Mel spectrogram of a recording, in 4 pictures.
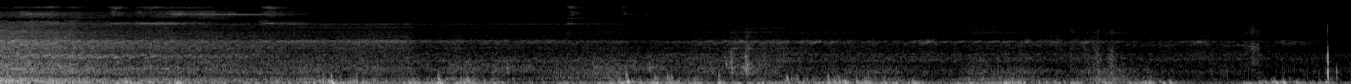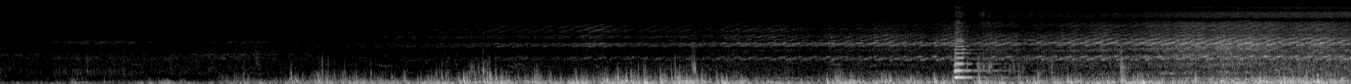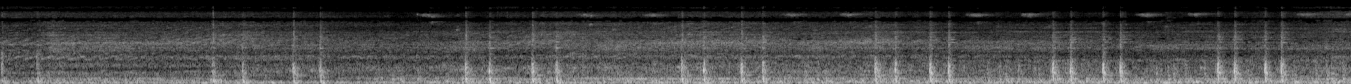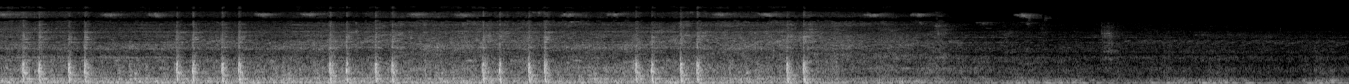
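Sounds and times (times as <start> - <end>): train rumbling past: 0.0 - 54.0
wheels clickety-clack on rail joints: 5.6 - 11.5, 19.6 - 54.0.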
